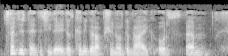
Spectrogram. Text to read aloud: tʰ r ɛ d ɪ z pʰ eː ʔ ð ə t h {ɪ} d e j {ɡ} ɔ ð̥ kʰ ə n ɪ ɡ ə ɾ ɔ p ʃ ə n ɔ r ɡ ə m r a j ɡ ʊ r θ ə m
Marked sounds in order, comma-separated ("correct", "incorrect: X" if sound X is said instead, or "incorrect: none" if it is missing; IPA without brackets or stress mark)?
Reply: incorrect: i, incorrect: d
